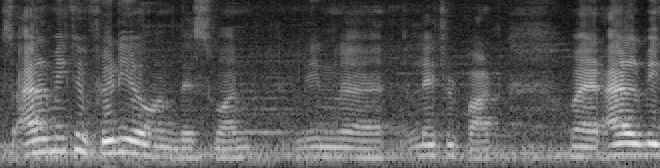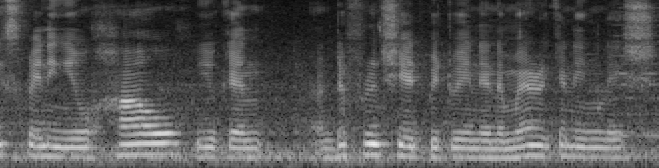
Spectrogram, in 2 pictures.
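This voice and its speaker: Noticeable background noise sits behind a man speaking at a moderate pace. His medium-pitched voice has ordinary pitch variation. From India. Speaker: English teacher. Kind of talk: tutorial. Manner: frequent hesitations (uh).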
